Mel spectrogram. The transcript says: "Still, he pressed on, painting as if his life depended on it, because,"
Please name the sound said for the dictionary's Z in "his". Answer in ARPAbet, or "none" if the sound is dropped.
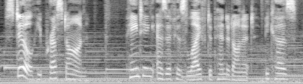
Z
